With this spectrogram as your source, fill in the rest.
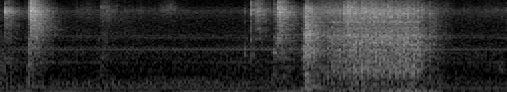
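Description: A sewing machine stitches the leg seams of pajamas in short bursts, its close mechanical whir rising into a longer steady run near the end over a low constant hum.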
